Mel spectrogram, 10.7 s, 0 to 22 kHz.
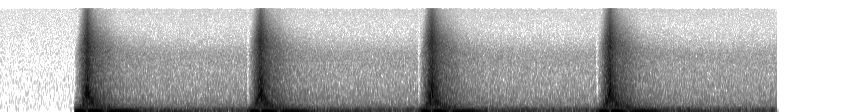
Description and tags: f Synth Whoosh 20
Swing stick whooshes whoosh swoosh
stick, Swing, swoosh, whoosh, whooshes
